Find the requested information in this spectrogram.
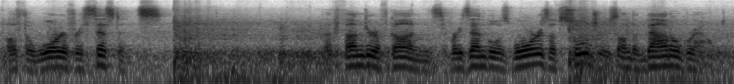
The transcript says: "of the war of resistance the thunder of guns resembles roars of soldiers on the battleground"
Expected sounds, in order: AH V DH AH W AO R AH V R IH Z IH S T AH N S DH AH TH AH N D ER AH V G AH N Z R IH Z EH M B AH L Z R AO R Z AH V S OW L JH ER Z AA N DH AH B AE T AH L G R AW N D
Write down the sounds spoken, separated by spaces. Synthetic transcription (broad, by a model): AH V DH AH W AO R AH V R IH Z IH S T AH N S DH AH TH AH N D ER AH V G AH N Z R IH Z EH M B L Z W AO R Z AH V S OW L JH ER Z N DH AH B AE T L G R AW N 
